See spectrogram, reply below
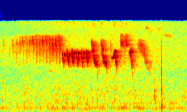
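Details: Common chaffinch singing in a garden in the afternoon: one high, bright phrase of fast repeated notes that first trill, then descend in quicker steps and end in a short flourish, over quiet background noise and a single click near the end.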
